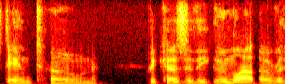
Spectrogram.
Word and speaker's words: Stanton: But I think the umlaut over the O means it's Stantone as opposed to Stanton.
